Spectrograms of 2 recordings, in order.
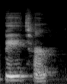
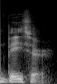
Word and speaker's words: Bator: say her name Bader done there we go see how the stress is all wrong so baiter yes Bader uh where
